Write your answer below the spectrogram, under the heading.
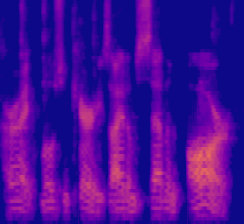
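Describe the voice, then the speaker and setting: A man with a Midwestern American accent chairing a city council meeting, moving briskly through agenda items. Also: lowish voice, noisy background. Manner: brisk, procedural.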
